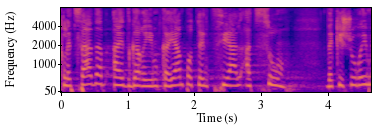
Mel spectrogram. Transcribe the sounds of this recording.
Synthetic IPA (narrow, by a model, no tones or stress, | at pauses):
χlet͡sad̪aaet̪ɡaʁimkajampo̞t̪ent͡sjalat͡sum | vekiʃuʁi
